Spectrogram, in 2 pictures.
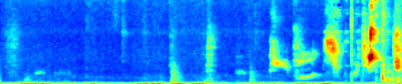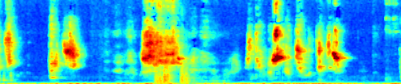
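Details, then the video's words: Pet male budgerigar at home on a sunny day, playing with his family and talking in a good mood; rapid bursts of scratchy, speech-like chatter and chirps over a steady low hum. "Talking Budgie"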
